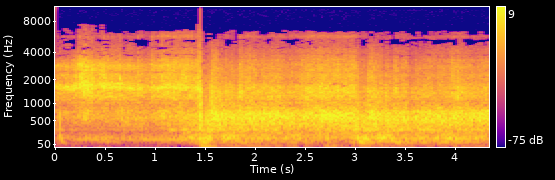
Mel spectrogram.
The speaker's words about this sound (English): The charges explode at their set depths, and the DE bounces on the waters upheaved from below. The men cling to railings and stanchions until the spray off the fantail has fallen, and the sea slowly recovers from the shock of explosions underwater.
